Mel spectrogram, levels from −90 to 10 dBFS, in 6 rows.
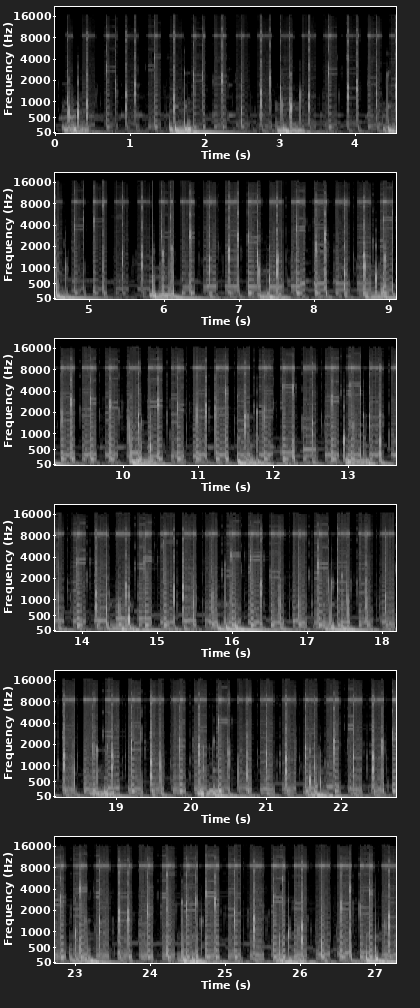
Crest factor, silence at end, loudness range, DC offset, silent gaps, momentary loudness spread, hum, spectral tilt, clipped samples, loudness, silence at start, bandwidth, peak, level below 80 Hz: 22 dB; 0 s; 4 LU; under 0.1%; none; 10 LU; none; -4 dB/octave; under 0.1%; -30 LUFS; 0.1 s; 17 kHz; -8 dBFS; -36 dBFS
